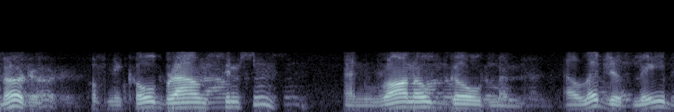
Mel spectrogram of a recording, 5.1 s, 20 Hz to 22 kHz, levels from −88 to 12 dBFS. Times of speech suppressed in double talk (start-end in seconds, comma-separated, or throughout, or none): none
